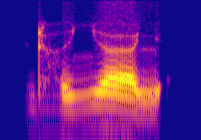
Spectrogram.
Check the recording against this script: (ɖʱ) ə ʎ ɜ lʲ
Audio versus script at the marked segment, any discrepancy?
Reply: no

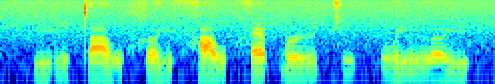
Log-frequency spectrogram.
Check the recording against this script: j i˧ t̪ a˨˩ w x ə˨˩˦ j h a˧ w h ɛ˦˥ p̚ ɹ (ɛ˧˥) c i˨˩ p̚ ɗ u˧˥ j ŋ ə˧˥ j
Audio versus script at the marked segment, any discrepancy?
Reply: yes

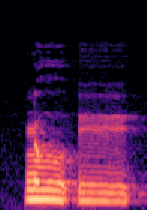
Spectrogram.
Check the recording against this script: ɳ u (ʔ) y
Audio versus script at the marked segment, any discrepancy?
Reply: no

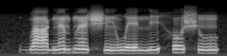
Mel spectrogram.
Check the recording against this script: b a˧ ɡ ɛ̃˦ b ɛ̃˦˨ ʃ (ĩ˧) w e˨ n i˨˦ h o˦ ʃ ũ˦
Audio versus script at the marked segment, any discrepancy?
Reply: yes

